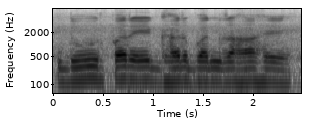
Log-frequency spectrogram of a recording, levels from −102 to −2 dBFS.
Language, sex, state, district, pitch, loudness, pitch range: Hindi, male, Uttar Pradesh, Lucknow, 125 Hz, -16 LUFS, 120-130 Hz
